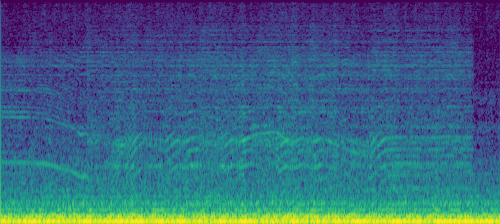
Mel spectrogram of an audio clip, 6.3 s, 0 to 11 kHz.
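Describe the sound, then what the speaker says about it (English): A 1969 Chevy Chevelle SS engine idling after several minutes of running, a steady loud low rumble up close with faint whining tones drifting over it. "Car's been running here for about 8 minutes, I'm guessing, 6-8 minutes"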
